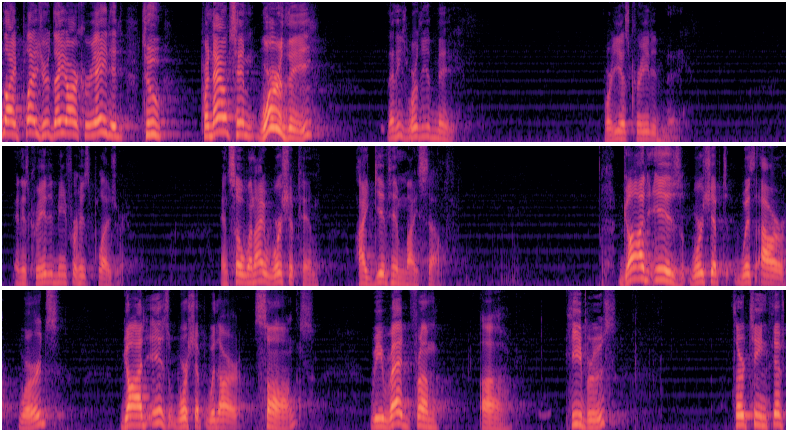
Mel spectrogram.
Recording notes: This is a sermon recorded at the Lebanon Bible Fellowship Church in Lebanon, PA on 10/20/19 during the morning services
